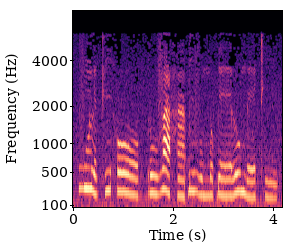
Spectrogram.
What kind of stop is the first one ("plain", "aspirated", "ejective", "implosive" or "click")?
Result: ejective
